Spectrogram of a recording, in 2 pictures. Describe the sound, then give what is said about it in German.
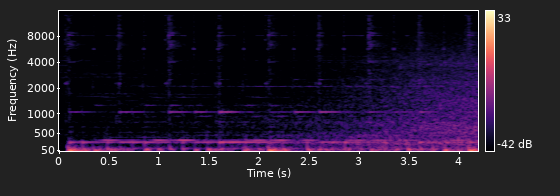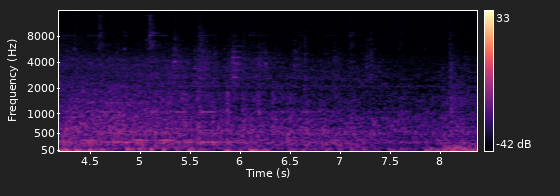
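A green open mine train with bench-like seats rattles through an arched gate into a tunnel in a mountain. The loud, steady clickety-clack of the wheels runs continuously, with no voices. “Mit lautem Rattern fuhr die Bahn durch ein gebogenes Tor, das direkt in den Berg hineinführte.”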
